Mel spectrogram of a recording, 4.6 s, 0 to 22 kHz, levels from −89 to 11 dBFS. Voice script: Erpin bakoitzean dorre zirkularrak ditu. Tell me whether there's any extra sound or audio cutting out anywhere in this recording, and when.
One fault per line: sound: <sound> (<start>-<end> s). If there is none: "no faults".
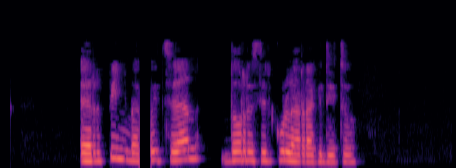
sound: dropout (1.4-1.5 s)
